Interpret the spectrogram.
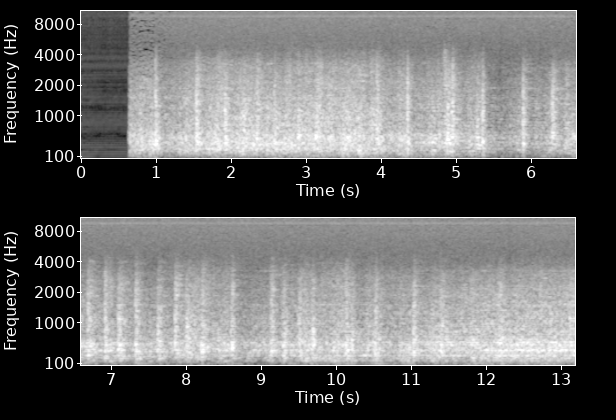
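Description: Train running along the track, heard from inside a moving carriage: a steady rattling noise with many sharp clicks from the wheels and car. It starts abruptly under a second in.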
